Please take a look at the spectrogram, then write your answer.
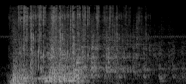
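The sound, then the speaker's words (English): A loud crash of a wooden chair smashing apart as a person steps on a bottle, slips backwards and falls through it: one sudden splintering burst that rattles on briefly before fading into scattered debris. “steps on a bottle, slips backwards, and just smashes through a chair.”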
